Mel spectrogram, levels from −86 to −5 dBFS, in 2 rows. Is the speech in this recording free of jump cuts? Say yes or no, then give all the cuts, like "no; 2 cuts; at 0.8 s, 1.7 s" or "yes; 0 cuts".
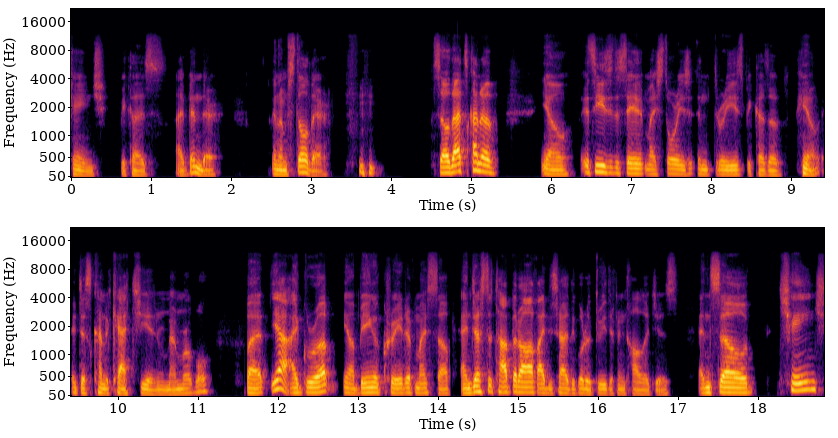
no; 1 cut; at 14.1 s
